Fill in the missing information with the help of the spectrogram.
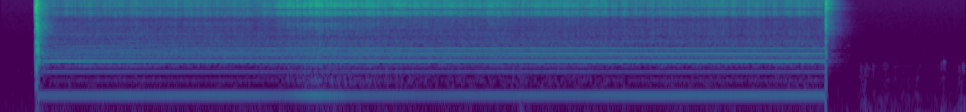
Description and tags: Recorded with a condenser mic, an electric razor.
